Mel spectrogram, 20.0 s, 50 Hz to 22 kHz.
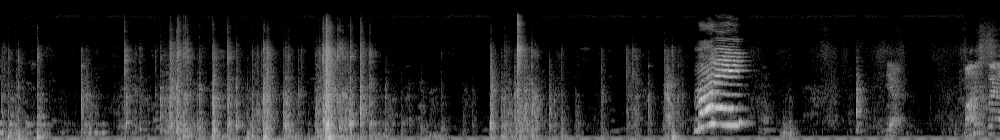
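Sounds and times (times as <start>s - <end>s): toy parts and packaging handled: 1.6s - 7.8s.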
